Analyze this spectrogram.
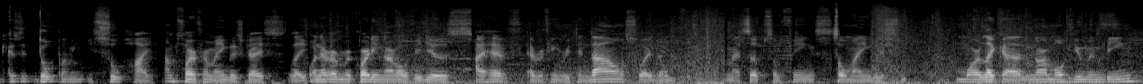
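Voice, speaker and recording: A man talks at a fairly quick pace with a non-native accent, his fairly low voice held in a flat monotone. Music plays behind him. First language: not English. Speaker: self-improvement YouTuber. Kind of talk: casual commentary while gaming. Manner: unscripted, halting.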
